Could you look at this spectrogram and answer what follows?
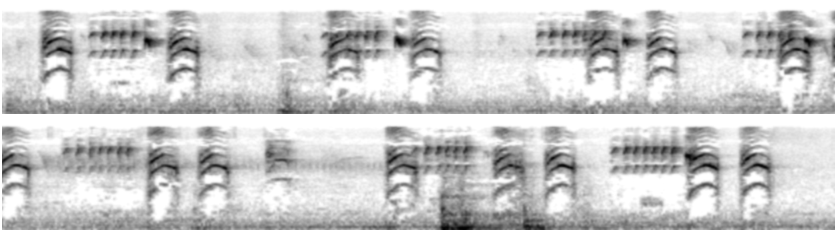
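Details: Clear lure song of a brown-throated sunbird (kolibri kelapa), used to draw other sunbirds into singing: steady run of bright arched chips and high buzzy trills in bursts about every second, with a brief dull thump near the end.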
